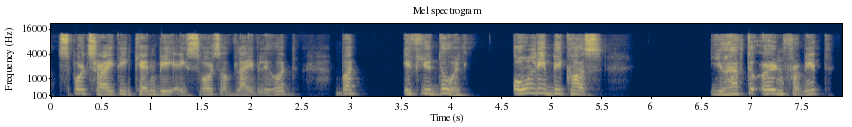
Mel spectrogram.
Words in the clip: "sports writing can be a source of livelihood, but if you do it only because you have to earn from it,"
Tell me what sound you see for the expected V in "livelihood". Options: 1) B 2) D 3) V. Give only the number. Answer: 3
